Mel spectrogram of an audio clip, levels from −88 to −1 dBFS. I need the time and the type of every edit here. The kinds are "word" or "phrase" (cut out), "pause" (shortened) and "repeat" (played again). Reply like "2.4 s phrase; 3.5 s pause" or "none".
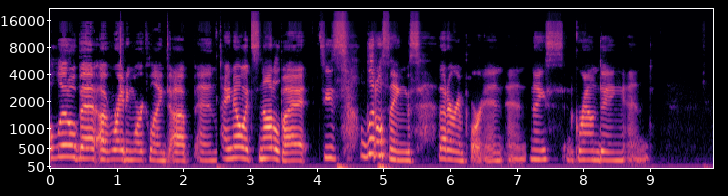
2.5 s word; 3.4 s word; 3.9 s pause; 7.1 s word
